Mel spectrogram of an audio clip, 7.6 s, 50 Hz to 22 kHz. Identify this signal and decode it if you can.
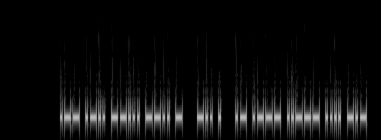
Morse code, heard as a keyed tone, about 28 wpm, 700 Hz. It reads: WL7ZT DE AJ2HK
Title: USA Callsign DE Callsign - 5 Characters - 28wpm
